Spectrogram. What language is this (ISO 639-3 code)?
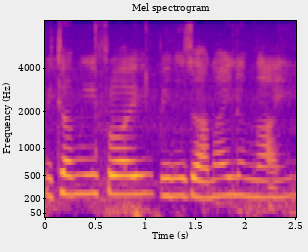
brx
